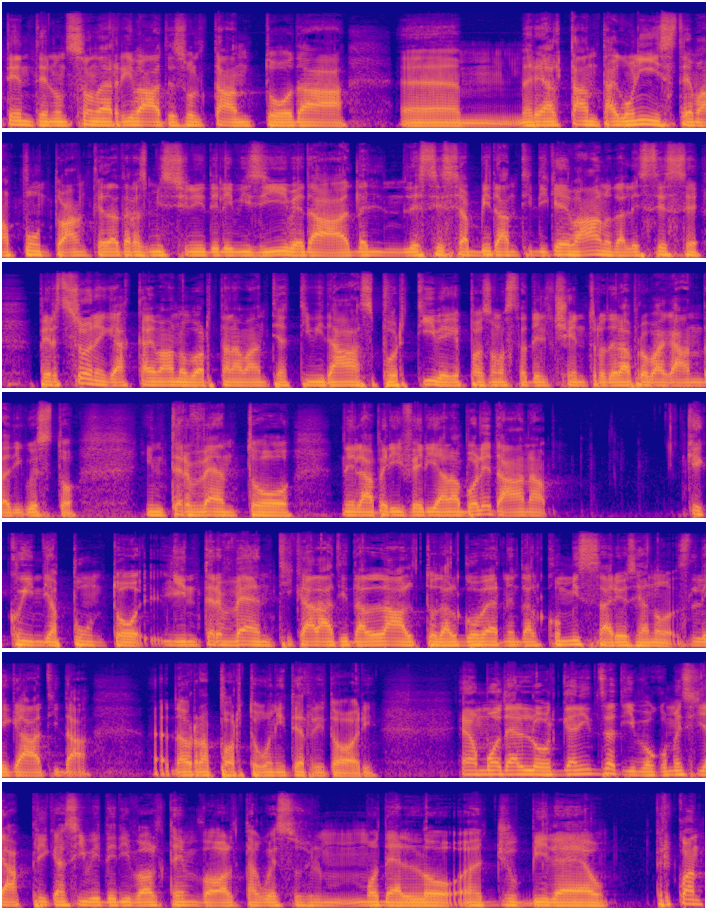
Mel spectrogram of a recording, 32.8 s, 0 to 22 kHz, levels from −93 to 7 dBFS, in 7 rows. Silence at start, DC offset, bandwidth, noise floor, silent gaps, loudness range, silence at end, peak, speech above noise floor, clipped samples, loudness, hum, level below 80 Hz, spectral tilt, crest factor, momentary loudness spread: 0.05 s; under 0.1%; 15.5 kHz; -59 dBFS; none; 2 LU; 0 s; -4 dBFS; 44 dB; under 0.1%; -16 LUFS; none; -36 dBFS; -6 dB/octave; 12 dB; 6 LU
